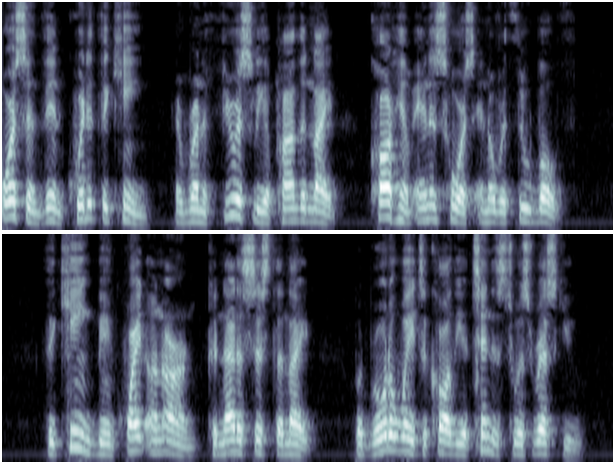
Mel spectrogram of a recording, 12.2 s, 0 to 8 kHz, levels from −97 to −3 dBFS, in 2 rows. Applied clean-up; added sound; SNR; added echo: none; none; none; none.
